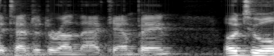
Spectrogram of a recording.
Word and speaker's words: O'Toole: one you like yeah nobody put together that o'toole rhymes with cool right that's how lame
